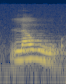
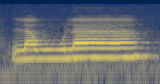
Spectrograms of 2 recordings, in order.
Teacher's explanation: ada huruf Lin karena ada wau sukun sebelumnya fathah dibacanya dilunakan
